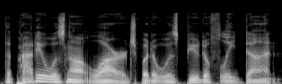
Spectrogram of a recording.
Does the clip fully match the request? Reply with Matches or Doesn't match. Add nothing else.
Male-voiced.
Matches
